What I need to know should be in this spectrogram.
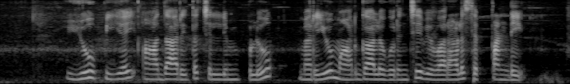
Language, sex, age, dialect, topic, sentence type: Telugu, female, 18-24, Southern, banking, question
